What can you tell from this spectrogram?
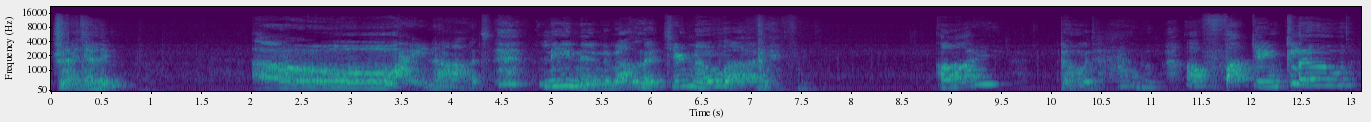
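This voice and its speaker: An actor playing a deranged, gleeful, sadistic clown supervillain in a theatrical monologue, mocking and erratic, recorded with a roomy echo. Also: male voice, sits high, wildly swooping pitch, extremely slow, pauses often, recorded from a distance, a little hiss or hum, full character voice. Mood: taunting, gleeful. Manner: theatrical, mocking, erratic swings between whispering and shouting.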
